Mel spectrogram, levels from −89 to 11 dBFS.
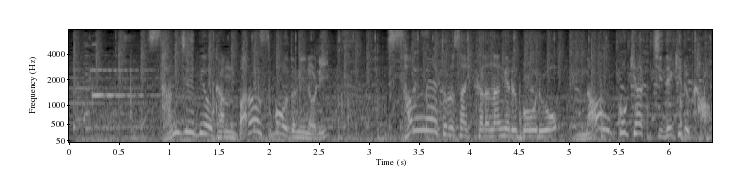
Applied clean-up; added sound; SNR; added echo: none; none; none; none.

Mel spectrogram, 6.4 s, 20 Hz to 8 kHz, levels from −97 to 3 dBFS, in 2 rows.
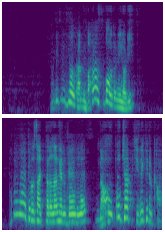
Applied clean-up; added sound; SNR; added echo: neural mask model DeepFilterNet 3.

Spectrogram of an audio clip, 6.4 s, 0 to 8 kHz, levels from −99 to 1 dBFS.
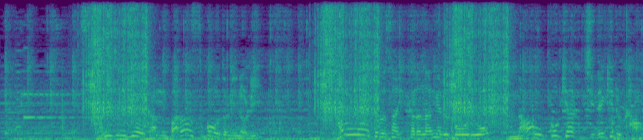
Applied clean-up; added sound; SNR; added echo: none; Domestic sounds, home sounds; 1 dB; reverberation time 0.2 s.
